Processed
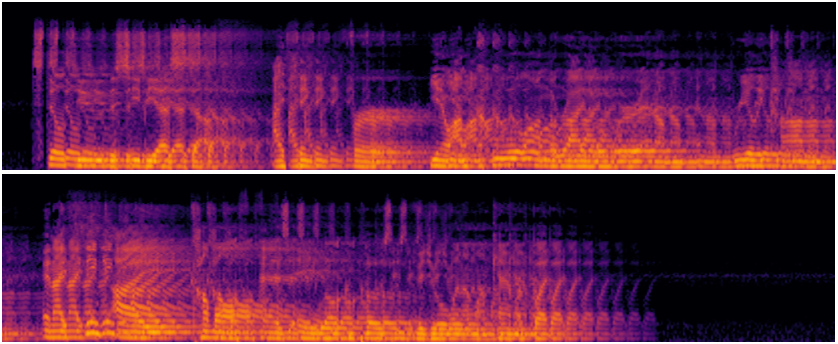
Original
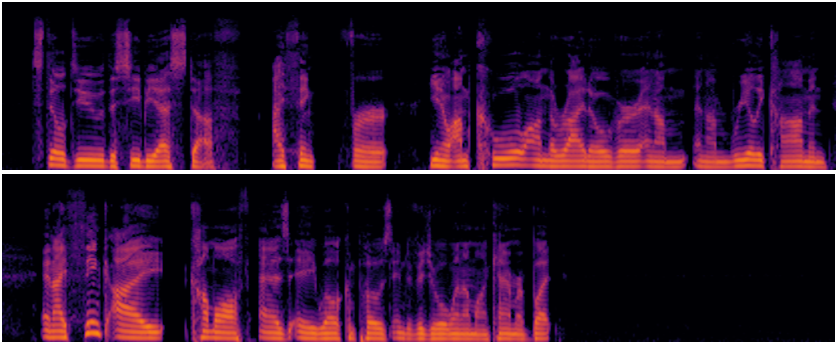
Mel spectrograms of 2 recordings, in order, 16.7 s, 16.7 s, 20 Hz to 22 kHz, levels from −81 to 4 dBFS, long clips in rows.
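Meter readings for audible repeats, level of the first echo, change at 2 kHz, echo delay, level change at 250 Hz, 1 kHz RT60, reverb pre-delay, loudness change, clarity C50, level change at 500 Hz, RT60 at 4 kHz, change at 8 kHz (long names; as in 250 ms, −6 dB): 6, −4.0 dB, +9.5 dB, 155 ms, +8.5 dB, no reverb audible, no reverb audible, +8.0 dB, no reverb audible, +8.5 dB, no reverb audible, +10.5 dB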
